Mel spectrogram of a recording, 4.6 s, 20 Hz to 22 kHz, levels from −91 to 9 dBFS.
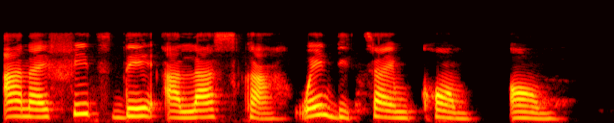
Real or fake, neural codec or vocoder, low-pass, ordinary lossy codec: real; none; 7.2 kHz; none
